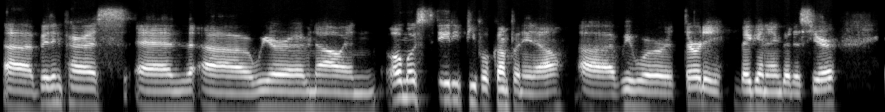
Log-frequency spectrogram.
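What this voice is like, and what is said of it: French accent in English. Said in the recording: “I'm French, as you can tell probably from my accent.”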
